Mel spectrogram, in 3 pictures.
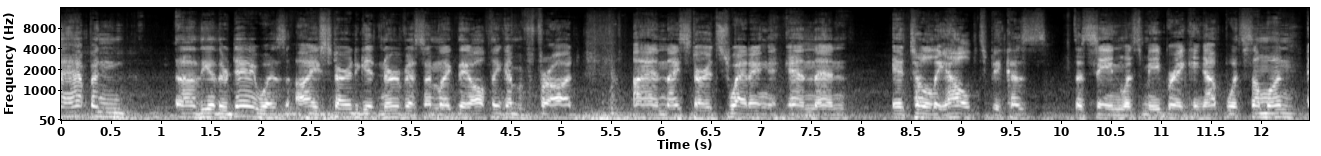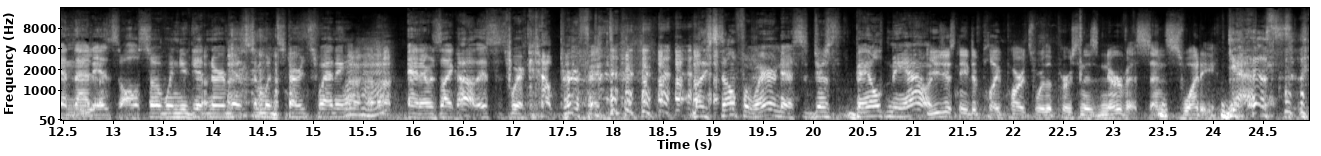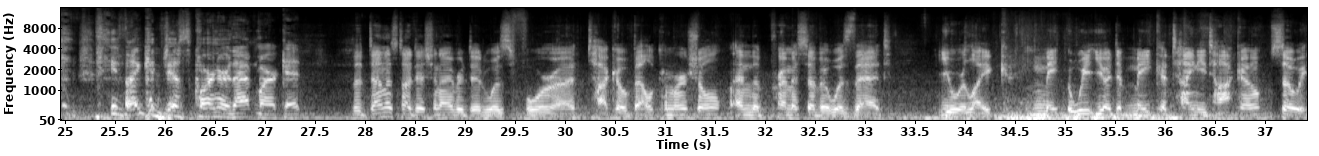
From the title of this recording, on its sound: In the Car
